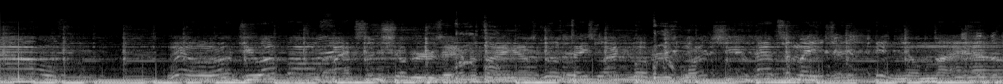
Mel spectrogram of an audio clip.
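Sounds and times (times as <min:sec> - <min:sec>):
country rock jingle music: 0:00.0 - 0:10.0
person singing: 0:01.7 - 0:10.0.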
